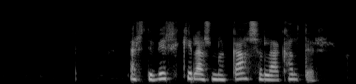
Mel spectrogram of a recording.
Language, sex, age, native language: Icelandic, female, 40-49, Icelandic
